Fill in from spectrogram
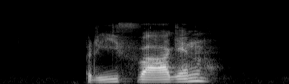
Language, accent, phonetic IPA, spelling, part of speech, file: German, Austria, [ˈbʁiːfˌvaːɡn̩], Briefwaagen, noun, De-at-Briefwaagen.ogg
- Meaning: plural of Briefwaage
